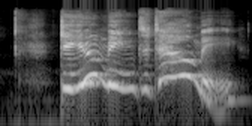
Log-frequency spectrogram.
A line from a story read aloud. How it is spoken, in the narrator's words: she cried out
